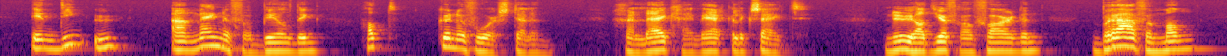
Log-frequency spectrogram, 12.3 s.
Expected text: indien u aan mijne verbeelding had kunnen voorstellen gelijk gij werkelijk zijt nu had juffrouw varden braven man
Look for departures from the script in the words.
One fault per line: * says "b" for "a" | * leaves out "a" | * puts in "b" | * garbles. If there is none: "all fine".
all fine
